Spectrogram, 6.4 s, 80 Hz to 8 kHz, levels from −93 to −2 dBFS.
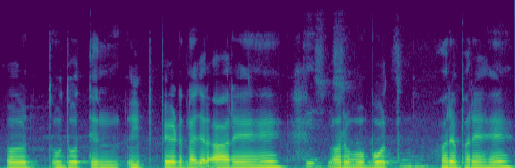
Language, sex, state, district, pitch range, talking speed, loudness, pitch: Hindi, male, Rajasthan, Jaipur, 125-135 Hz, 150 wpm, -16 LUFS, 130 Hz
